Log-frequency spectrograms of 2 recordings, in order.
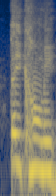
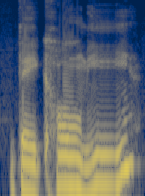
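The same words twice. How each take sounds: First: It is said in a natural, unaffected voice. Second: It is said in a prissy, royal put-on voice. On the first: She presents herself in her own way. "no longer in that prissy royal voice" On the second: She plays the part of a proper royal. "that prissy royal voice as she was about to use"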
